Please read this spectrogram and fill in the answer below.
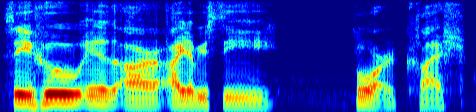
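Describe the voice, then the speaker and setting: A man chatting casually on a wrestling fan panel in a halting, easygoing way, often repeating himself. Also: mid-range voice, vocal fry, darkish tone, smooth, dry recording. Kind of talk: casual chat.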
